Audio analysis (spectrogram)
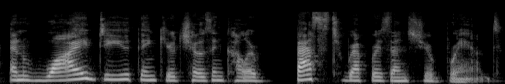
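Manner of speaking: usual speaking voice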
